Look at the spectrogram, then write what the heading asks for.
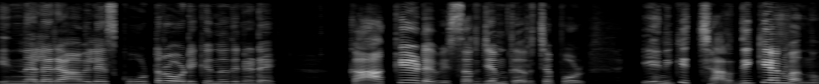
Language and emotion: Malayalam, disgusted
